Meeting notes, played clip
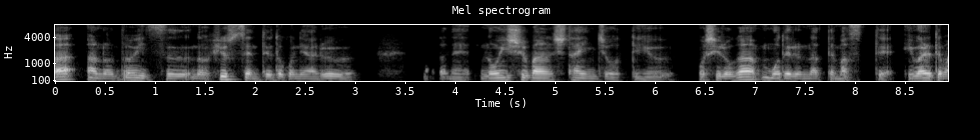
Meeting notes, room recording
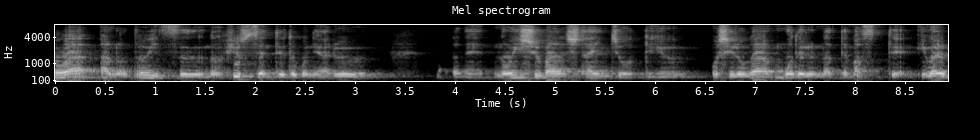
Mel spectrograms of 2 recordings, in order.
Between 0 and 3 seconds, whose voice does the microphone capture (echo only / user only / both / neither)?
echo only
